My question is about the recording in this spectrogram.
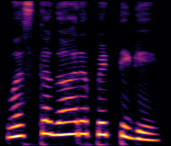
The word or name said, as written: ವಸ್ತಗಾರಪೆಟ್ಟಿಗೆ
